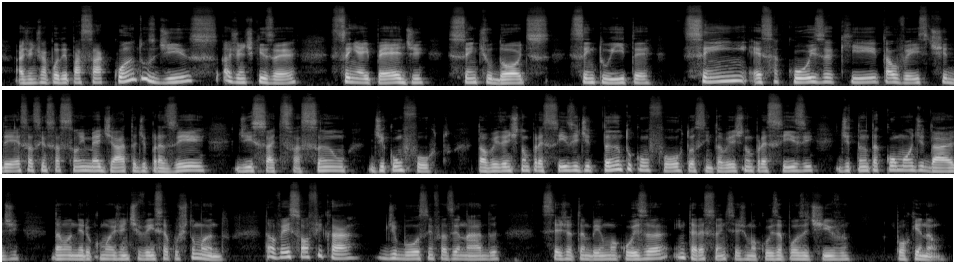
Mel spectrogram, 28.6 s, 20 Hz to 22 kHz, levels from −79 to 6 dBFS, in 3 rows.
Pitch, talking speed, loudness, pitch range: 140 Hz, 160 wpm, -21 LUFS, 125-150 Hz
